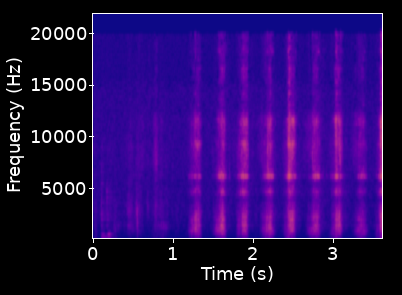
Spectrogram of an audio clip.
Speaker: so this is a 2006 I believe Chevy Trailblazer with a horrendously loud front wheel bearing you can actually feel it vibrating for grinding under your feet on the driver's side on the test drive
